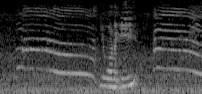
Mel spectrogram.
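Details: Domestic cats meowing indoors before lunch while the owner prepares their food; long, drawn-out meows that slide slowly downward, with a brief, higher wavering cry in the middle and a woman's voice nearby.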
